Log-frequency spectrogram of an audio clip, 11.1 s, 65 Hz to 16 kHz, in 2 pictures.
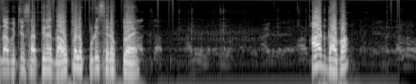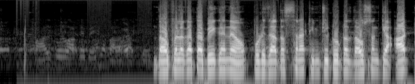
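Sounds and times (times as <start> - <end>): distant voices: 1.9 - 7.6.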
